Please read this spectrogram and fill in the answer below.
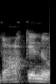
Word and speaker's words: Wacken: I mean, they played Wacken or Wacken, however you want to pronounce it, and Tuska, and a lot of these really big festivals.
